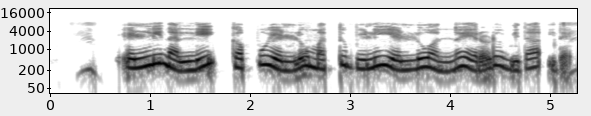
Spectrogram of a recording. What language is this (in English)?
Kannada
